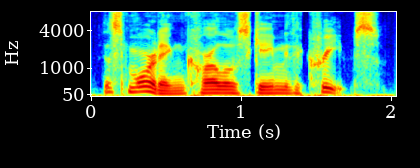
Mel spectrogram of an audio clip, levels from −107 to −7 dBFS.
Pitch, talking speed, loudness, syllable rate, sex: 125 Hz, 205 wpm, -16 LUFS, 5.1 syllables/s, male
